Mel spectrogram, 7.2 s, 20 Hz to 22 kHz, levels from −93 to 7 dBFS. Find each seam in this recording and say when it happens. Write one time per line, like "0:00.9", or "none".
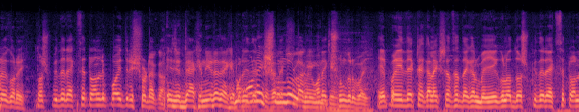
0:02.0
0:04.6

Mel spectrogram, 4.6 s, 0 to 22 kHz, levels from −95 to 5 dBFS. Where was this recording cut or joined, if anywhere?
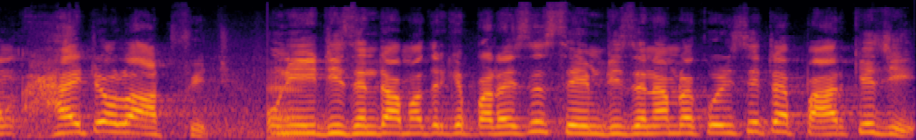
0:01.3

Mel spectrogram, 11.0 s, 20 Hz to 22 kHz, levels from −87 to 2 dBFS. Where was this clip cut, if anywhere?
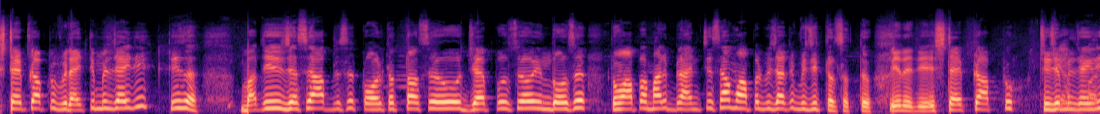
0:08.8

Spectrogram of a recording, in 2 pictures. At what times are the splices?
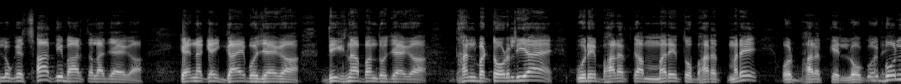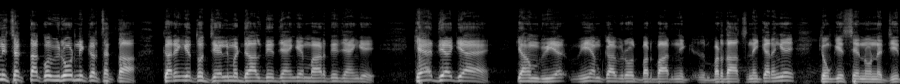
0:08.8

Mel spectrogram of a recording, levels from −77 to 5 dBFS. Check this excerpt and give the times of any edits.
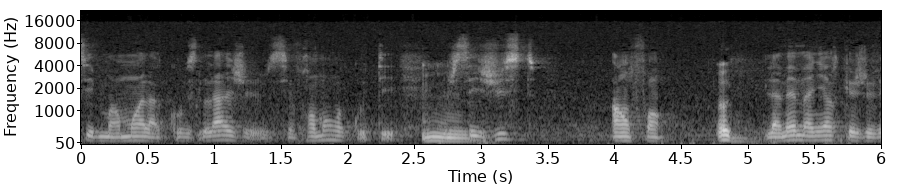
0:04.9

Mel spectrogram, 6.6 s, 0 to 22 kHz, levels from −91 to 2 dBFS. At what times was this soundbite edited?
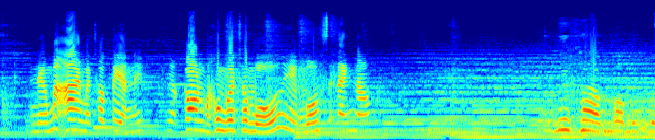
0:05.4

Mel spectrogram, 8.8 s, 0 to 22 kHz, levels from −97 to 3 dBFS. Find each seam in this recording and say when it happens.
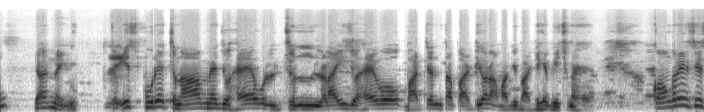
0:01.3

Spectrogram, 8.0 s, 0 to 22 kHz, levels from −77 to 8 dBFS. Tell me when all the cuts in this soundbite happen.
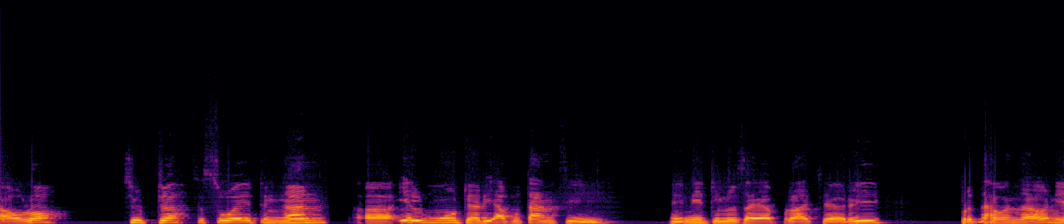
0:02.5

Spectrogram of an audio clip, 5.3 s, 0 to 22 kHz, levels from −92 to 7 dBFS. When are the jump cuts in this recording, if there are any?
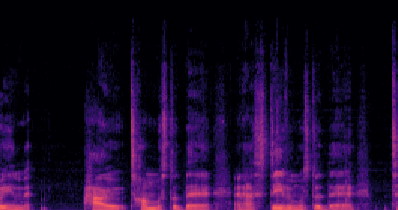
none

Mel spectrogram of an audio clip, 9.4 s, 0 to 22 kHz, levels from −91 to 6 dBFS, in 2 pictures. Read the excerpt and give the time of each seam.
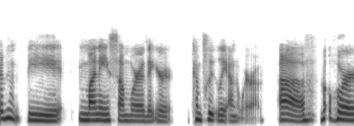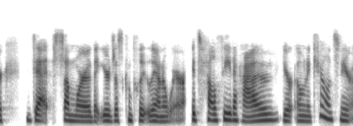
0:00.9
0:07.1

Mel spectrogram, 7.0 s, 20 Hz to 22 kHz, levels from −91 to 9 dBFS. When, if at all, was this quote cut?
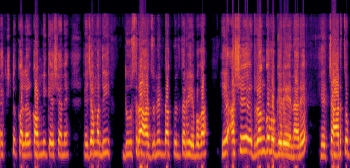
none

